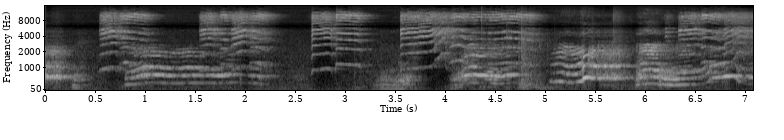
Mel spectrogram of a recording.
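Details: Lyle, a 5-month-old Rhodesian Ridgeback, howls with his squeaky chicken toy: drawn-out, steady mid-pitched tones lasting about a second each, overlaid by shrill, rapidly repeated squeaks from the toy, with a brief pause before wavering howls resume.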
